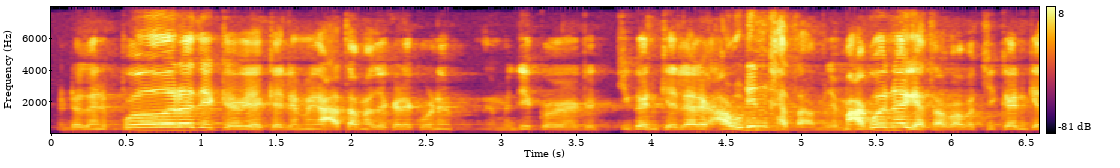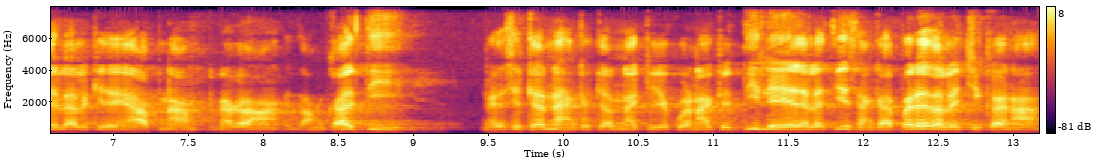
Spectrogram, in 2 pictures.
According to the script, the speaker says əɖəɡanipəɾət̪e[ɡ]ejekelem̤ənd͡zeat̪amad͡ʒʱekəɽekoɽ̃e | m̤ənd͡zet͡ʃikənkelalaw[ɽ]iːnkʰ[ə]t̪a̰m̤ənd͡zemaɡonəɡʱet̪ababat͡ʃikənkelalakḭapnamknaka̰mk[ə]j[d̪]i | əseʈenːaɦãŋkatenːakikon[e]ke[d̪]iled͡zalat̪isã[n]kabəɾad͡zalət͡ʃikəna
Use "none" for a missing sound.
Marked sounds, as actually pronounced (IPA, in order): k, ɽ, a, a, d̪, a, d̪, ŋ

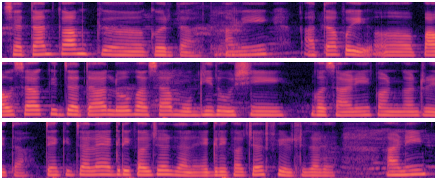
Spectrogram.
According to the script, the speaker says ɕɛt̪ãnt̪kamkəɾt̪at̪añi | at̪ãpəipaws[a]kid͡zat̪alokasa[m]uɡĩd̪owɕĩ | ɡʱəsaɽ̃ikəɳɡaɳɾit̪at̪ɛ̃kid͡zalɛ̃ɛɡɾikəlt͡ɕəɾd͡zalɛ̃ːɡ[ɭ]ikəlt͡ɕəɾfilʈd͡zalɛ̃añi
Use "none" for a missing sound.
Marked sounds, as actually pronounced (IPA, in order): a, m, ɾ

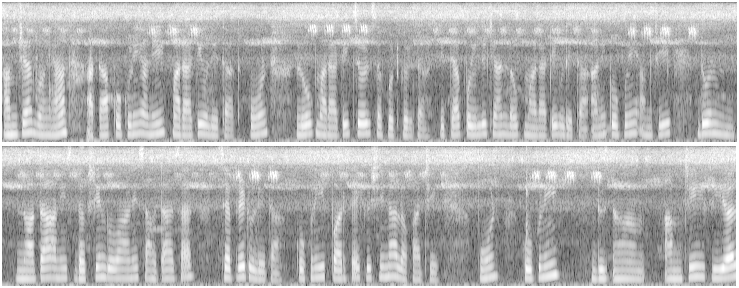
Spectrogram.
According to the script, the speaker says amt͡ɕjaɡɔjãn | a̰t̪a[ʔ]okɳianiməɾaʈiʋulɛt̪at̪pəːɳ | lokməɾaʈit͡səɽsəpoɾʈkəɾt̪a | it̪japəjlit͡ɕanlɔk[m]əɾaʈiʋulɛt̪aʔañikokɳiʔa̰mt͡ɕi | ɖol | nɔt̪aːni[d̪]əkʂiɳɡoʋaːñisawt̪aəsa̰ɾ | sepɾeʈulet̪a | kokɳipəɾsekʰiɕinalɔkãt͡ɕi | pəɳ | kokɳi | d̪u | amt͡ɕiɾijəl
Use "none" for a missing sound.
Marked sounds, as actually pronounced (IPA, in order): k, m, d̪

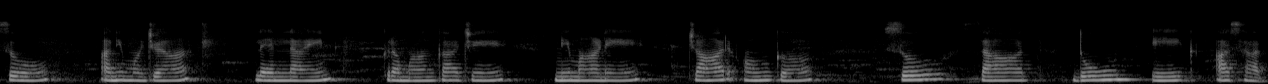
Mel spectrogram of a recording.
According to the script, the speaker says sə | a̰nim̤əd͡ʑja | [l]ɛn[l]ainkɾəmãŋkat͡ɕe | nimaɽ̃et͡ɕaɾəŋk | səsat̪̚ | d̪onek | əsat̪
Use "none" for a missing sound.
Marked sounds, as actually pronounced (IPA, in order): l, l

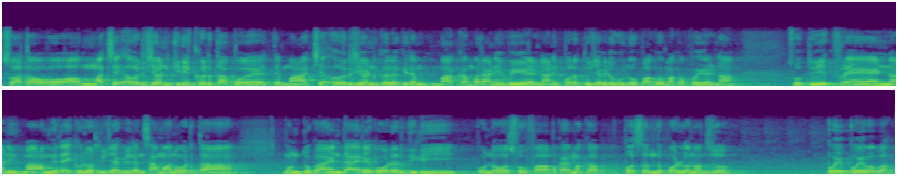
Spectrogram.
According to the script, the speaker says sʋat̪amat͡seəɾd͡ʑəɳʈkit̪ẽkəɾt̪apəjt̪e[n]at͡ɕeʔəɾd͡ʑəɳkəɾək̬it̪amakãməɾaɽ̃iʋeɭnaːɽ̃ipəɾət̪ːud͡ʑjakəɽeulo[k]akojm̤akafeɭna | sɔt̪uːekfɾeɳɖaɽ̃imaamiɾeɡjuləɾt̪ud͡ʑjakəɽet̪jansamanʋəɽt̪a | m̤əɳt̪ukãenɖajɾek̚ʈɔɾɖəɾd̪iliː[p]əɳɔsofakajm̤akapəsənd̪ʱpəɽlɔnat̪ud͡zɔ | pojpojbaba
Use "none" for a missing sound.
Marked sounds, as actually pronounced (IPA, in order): m, p, p

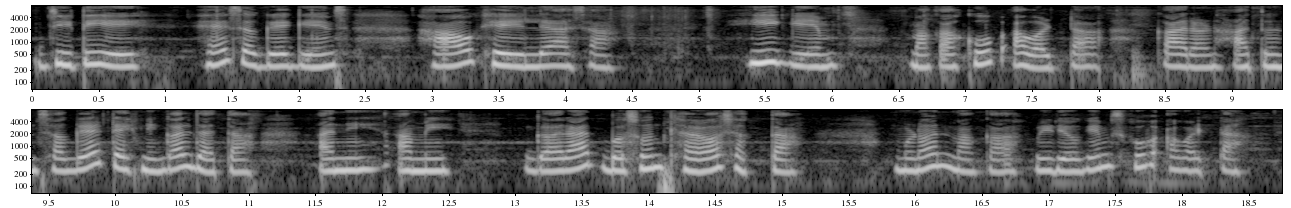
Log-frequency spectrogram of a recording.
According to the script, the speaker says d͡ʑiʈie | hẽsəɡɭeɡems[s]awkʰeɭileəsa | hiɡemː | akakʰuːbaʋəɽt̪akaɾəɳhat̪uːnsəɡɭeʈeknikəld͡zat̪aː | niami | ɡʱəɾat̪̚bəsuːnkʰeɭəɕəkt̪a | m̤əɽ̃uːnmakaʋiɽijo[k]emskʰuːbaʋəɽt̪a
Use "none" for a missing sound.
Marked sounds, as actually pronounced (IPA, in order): h, ɡ

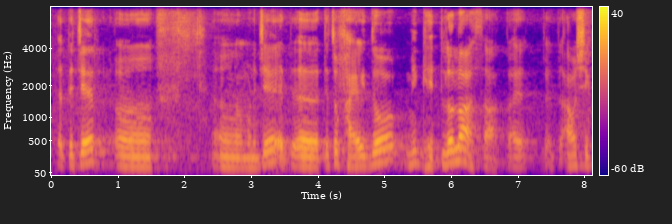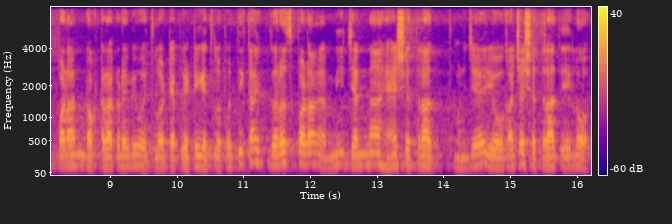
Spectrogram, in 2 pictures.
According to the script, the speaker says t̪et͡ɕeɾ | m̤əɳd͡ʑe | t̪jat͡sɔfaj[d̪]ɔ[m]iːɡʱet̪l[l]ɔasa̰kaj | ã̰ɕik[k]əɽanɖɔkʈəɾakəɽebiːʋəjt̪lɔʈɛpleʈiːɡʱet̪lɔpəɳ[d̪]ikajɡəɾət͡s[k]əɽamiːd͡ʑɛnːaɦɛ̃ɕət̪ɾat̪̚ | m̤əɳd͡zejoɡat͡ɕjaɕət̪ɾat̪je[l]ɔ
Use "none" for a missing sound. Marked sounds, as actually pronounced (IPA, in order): d̪, m, l, p, t̪, p, l

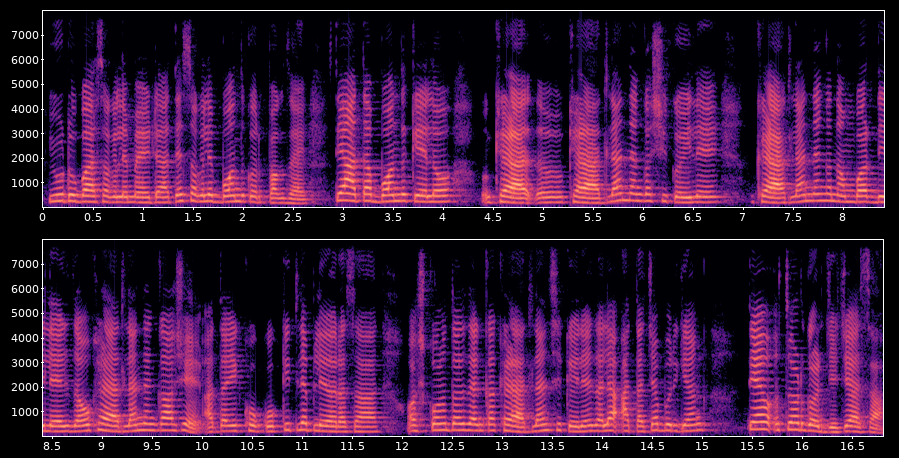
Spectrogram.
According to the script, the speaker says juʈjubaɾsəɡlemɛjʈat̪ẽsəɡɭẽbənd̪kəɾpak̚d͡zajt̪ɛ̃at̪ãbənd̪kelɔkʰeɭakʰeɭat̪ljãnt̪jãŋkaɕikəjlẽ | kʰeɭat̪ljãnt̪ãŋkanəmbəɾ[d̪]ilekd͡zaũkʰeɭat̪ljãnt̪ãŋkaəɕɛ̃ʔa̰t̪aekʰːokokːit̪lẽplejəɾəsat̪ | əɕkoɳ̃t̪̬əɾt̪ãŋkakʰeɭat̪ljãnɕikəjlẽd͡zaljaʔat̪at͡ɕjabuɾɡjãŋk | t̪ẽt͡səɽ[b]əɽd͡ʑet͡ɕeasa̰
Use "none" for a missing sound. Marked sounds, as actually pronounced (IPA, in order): d̪, ɡ

